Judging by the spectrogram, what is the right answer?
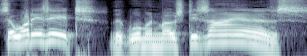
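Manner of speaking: high, mocking, derisive, jeering taunt. Reading a story aloud, the hag questions Arthur: jeering. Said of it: "she jeered".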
